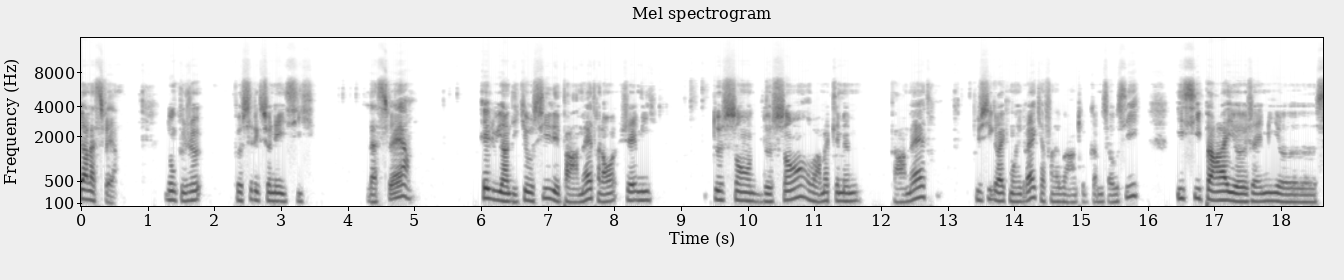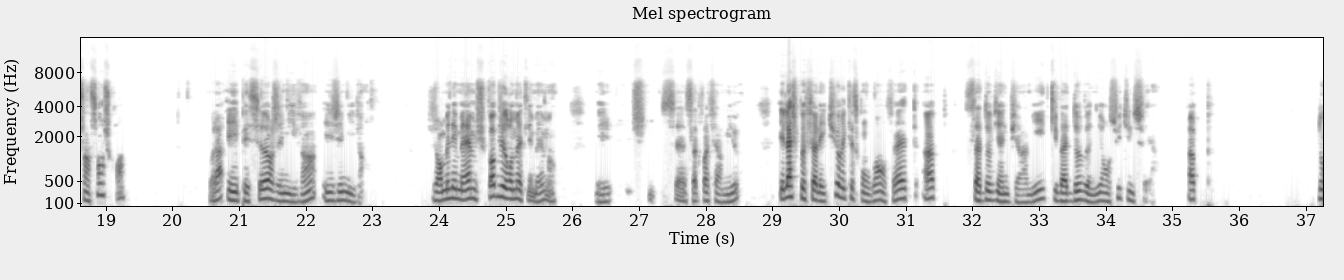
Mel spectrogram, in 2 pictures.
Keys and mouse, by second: 2.2 click, 3.8 click, 8.0 click, 9.4 click, 11.1 click, 13.2 click, 16.6 click, 20.0 click, 22.2 click, 23.8 click, 25.0 click, 26.6 click, 28.4 click, 30.3 click, 37.1 click.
